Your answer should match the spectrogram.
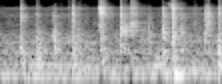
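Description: A quick run of short clicks and rustles, as of small objects being handled and moved about, over a steady low hum.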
